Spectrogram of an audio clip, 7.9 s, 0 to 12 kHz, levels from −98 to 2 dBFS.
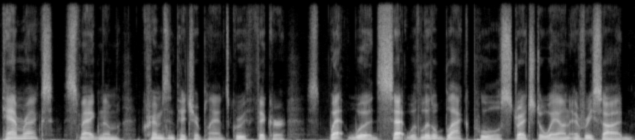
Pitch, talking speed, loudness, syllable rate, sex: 115 Hz, 145 wpm, -21 LUFS, 4.3 syllables/s, male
